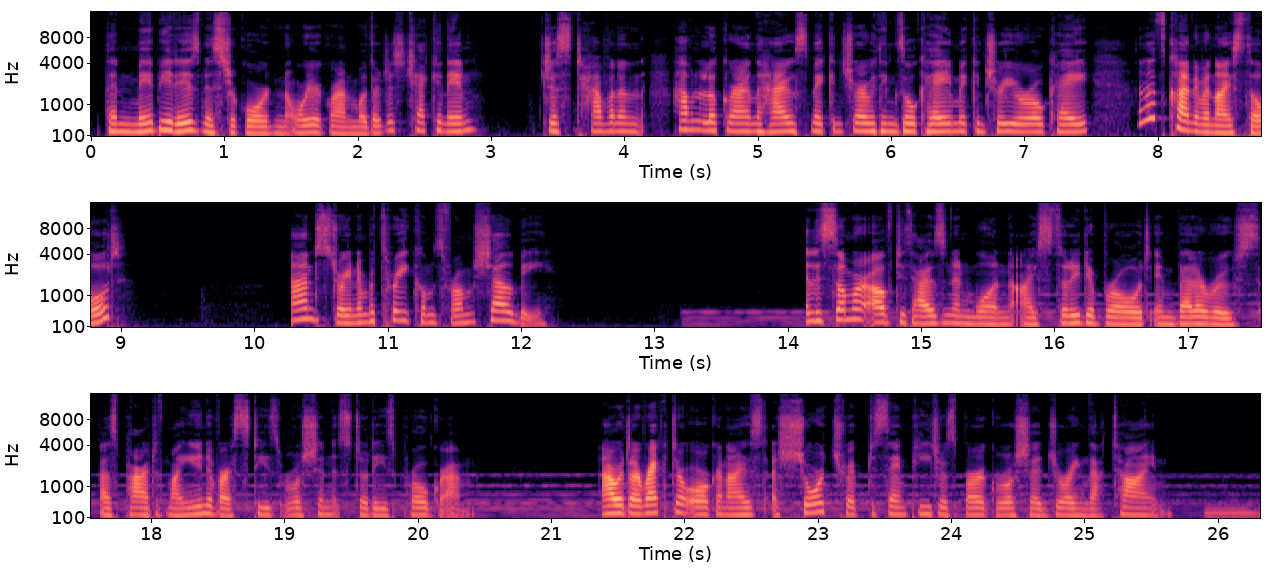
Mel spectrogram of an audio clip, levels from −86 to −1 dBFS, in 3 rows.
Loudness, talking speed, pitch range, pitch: -25 LUFS, 170 wpm, 150-190 Hz, 165 Hz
